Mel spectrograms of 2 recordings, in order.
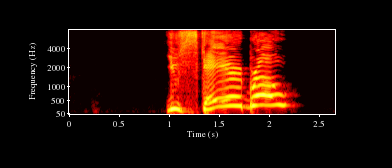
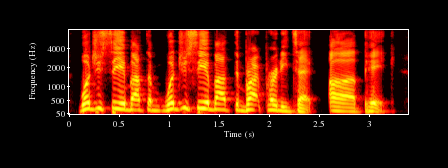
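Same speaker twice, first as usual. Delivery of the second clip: imitating reporter Grant; 8 semitones lower, faster than usual. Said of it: "All Grant said in there was".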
